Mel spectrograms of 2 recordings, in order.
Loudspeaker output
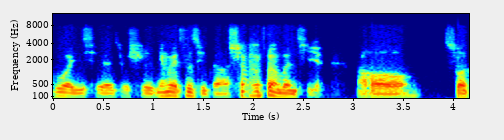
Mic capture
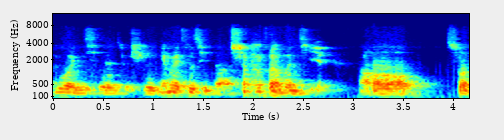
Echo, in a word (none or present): present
